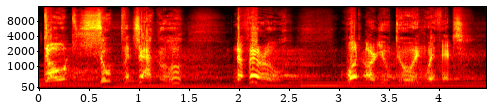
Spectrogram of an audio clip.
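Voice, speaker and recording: A man's voice: high-pitched, wildly swooping pitch, a little slow, fairly bright tone, pitched above the performer's own voice, heavily acted. A man voicing an irritable, domineering wolf emperor with a strained, growling delivery, as if over an intercom in a visual novel drama. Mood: angry, urgent. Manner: strained, breathy, growly barking. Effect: intercom speaker. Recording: long reverb, music behind.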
